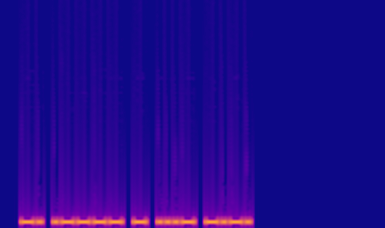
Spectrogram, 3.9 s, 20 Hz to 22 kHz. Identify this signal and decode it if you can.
Morse code, heard as a keyed tone, about 38 wpm, 700 Hz. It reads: N1TVC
